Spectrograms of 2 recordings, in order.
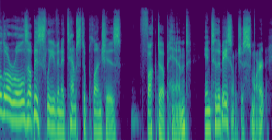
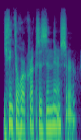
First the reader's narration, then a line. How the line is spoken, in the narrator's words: Harry asks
